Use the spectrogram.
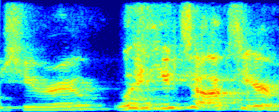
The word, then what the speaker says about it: Churu: vet okay and that way you are comfortable pronouncing it saying shiru when you talk to your veterinarian if they'd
